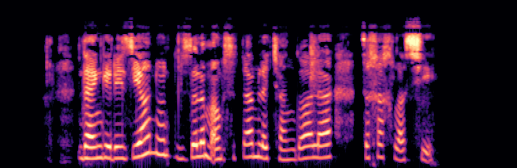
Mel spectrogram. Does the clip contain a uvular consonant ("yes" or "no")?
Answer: no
